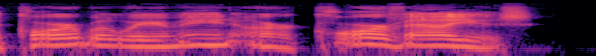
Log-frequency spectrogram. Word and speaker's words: Corps: Many of us have been separated from the Corps, but we remain our core values, CORPS, CORE. Many of us have been separated from the Corps. Barack Obama would pronounce this corpse.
